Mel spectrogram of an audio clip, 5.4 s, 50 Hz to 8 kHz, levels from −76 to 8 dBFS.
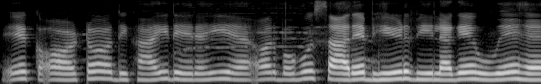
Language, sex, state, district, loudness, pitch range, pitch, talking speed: Hindi, female, Jharkhand, Ranchi, -15 LUFS, 215-235 Hz, 225 Hz, 155 wpm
